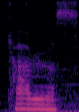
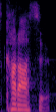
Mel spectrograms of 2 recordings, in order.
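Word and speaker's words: Karous: to pronounce it uh Kos Kos okay yeah it's karasu they I don't know why they decided that yes this is a sensible way to romanize the Japanese word for Crow yeah well they whiffed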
